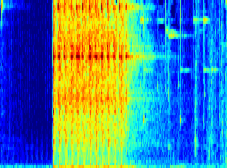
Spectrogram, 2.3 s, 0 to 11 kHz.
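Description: A burst of automatic gunfire rips out abruptly in the game XCOM 2, a loud rapid stream of shots lasting under a second, followed by a trailing rumble and a faint echo.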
